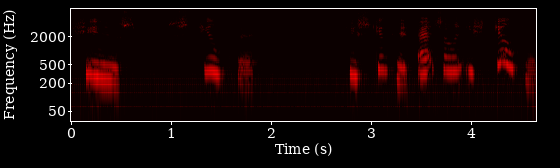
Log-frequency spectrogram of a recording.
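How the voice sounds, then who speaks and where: The speaker uses a put-on character voice at a fairly slow pace. Clear background noise is present. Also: woman, extremely high pitch for a woman. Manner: rude, exasperated.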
